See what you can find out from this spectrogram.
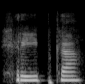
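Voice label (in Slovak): "chrípka", Slovak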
